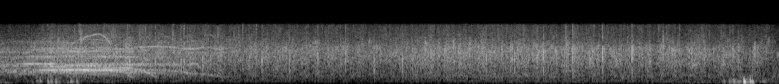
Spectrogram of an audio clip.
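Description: Audience applause, a steady wash of many hands clapping that stays strong for several seconds, with faint cheers and voices rising over it at the start.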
